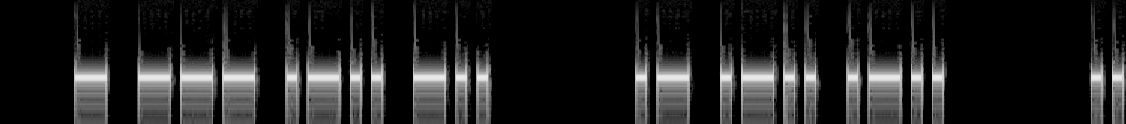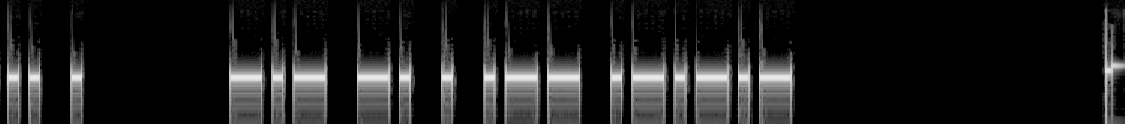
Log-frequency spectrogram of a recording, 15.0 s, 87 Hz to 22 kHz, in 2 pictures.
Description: Morse code, heard as a keyed tone, about 17 wpm, 700 Hz. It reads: TOLD ALL HE KNEW.
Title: 2x Word-Spacing - Sentences from Top 400 Words - 17wpm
